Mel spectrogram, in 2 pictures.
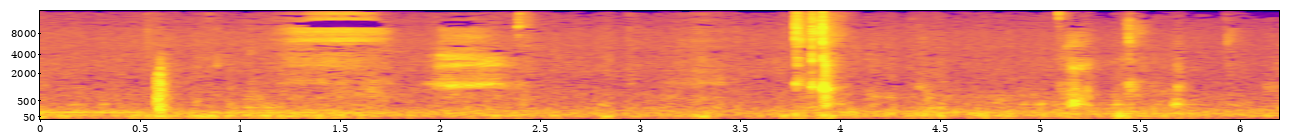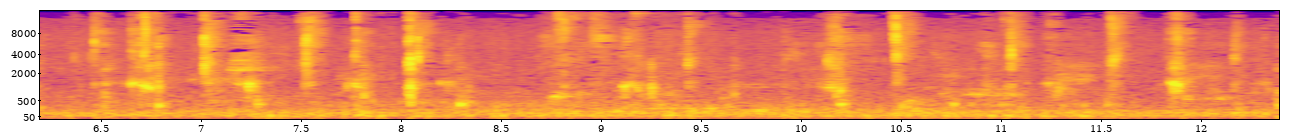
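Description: Crunchy chewing of raw young mango: a run of short, irregular crunches a few times a second, with one louder crack about four seconds in.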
